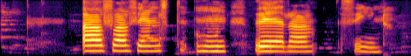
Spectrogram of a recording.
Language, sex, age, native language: Icelandic, female, 10, Icelandic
